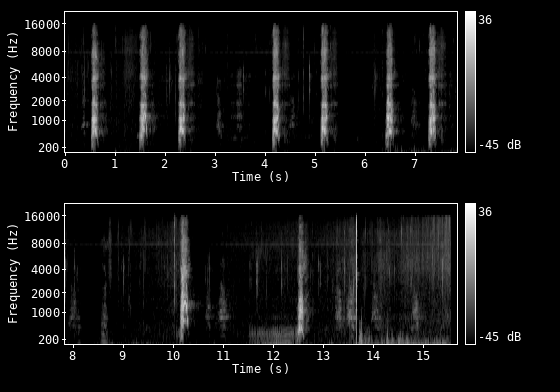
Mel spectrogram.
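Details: Single sharp barks from a dog, spaced about a second apart at first, then sparser, around ten in total; toward the end a low rumbling noise and a sharp click enter under the last bark.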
